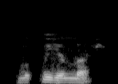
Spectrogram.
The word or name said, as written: mutlu yillar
